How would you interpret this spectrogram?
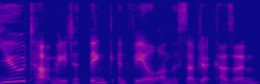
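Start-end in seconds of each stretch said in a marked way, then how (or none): none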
